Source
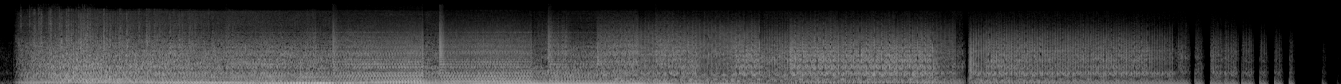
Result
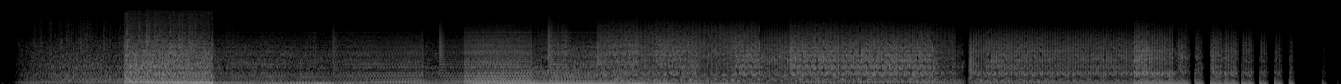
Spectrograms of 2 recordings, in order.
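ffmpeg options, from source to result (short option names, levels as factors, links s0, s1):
-af "asetnsamples=n=441:p=0,asendcmd='1.24 volume volume -8dB;2.13 volume volume -17.5dB;4.64 volume volume -10dB;11.34 volume volume -3dB',volume=0.112"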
